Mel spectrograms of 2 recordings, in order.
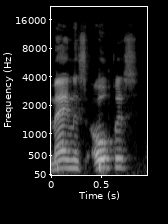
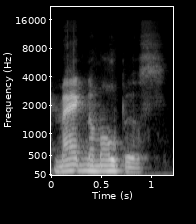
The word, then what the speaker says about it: magnum opus: Oh, how you say it? Magnus Opus. Yeah, magnum opus.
